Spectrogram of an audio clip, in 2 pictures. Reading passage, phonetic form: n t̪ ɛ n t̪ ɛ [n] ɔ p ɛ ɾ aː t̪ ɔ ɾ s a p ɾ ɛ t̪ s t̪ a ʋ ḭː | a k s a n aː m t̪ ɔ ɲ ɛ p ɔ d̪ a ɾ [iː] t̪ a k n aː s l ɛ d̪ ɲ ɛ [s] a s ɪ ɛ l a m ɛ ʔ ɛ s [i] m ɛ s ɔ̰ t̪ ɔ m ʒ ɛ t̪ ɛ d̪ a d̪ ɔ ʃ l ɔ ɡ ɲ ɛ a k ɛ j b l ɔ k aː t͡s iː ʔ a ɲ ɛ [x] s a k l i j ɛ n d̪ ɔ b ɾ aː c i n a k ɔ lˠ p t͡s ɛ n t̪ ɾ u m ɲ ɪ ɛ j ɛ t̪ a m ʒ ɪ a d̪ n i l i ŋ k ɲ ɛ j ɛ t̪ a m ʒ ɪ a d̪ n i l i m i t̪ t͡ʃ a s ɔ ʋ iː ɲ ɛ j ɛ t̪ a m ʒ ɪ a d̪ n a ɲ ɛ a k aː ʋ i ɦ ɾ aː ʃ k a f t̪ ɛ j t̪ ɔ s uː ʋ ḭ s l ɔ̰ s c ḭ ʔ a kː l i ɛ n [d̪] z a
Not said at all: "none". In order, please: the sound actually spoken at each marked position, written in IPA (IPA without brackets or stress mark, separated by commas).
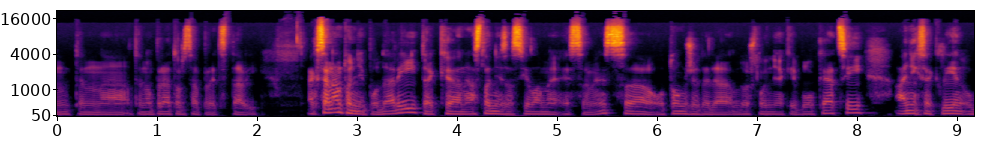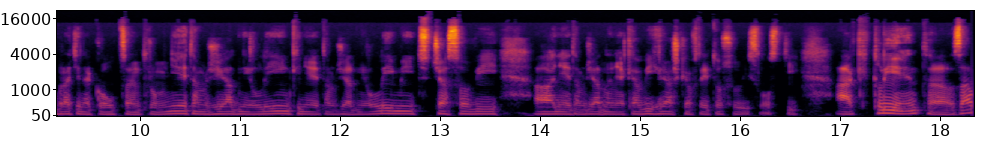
n, iː, z, ɛ, x, t̪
